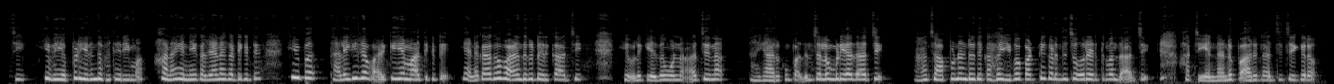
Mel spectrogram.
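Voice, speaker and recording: A woman voicing an emotional young village husband in a cartoon, with a Tirunelveli Tamil accent, pleading and quick to flare up. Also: fairly high pitch, fairly even intonation, dry recording, lightly acted. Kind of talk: cartoon voice acting.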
